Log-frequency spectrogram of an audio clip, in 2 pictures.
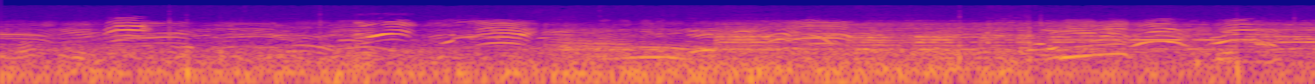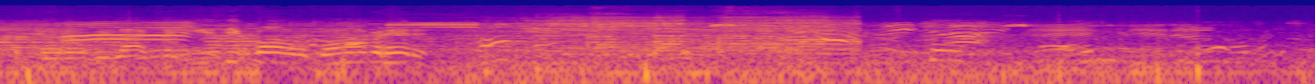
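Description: Spectators and young players shout and call out across an open field.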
